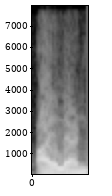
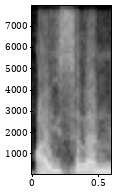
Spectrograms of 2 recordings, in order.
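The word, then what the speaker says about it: island: পাশ দিয়ে না প্রচুর আইল্যান্ড আছে। স্যার এটার উচ্চারণ কি আইসল্যান্ড নয় কিন্তু আইল্যান্ড করব, ঠিক আছে।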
